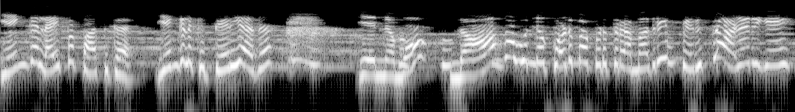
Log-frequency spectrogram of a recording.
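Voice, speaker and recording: A sharp-tongued young daughter. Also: female voice, very high-pitched, big pitch swings, moderate pace. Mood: scornful. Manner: scolding, retorting. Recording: phone-like band with film music.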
